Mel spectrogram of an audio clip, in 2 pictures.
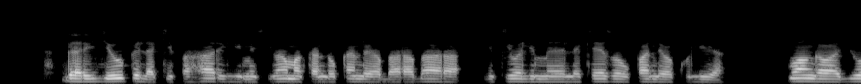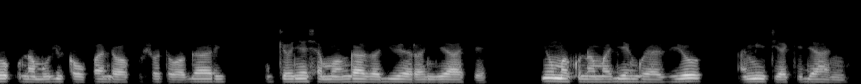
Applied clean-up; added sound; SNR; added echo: none; none; none; none.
